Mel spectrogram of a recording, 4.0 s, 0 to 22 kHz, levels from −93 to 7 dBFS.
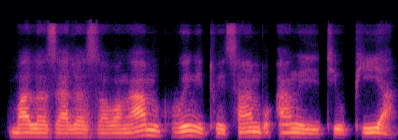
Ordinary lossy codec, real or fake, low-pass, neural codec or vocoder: Opus, 24 kbps; fake; 10.8 kHz; codec, 24 kHz, 0.5 kbps, DualCodec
